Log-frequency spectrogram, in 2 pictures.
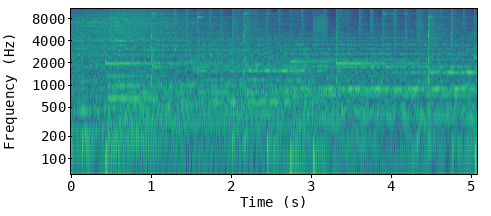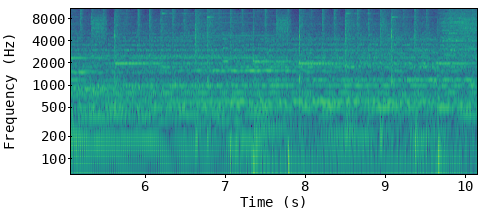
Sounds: background music, music

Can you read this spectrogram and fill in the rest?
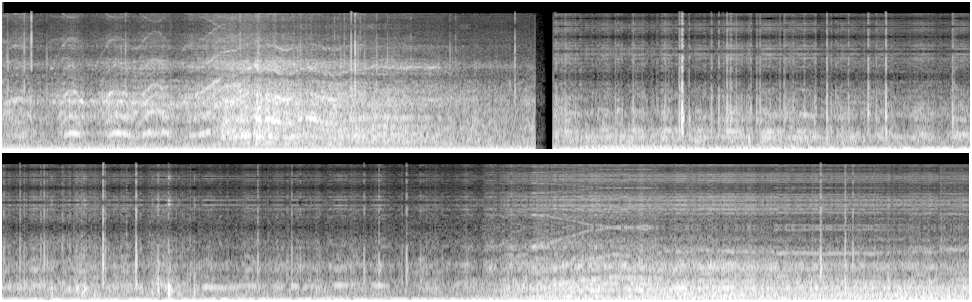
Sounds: vehicle

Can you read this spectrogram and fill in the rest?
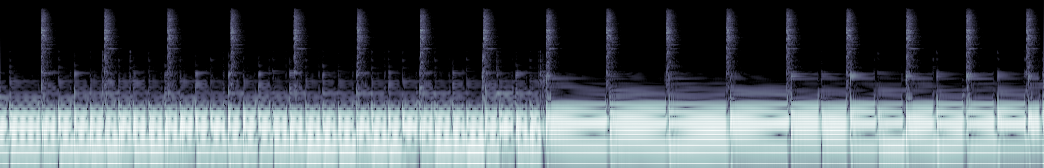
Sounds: playing bass guitar

